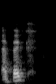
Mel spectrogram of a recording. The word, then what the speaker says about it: EPC: now is in this one one place um epic it stands the the acronym that EPC stands for eate productivity Center it is pronounced epic um and it is your One-Stop shopping for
